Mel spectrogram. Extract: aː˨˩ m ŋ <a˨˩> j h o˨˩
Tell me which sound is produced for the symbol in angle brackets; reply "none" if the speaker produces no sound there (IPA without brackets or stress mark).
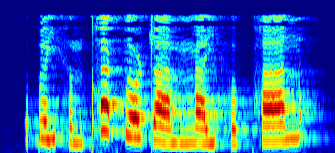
a˨˩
